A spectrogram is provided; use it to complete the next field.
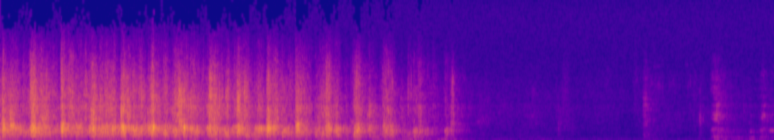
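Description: A steady round of applause from a crowd, many hands clapping in a dense, even patter for about four seconds before fading out, leaving near silence with a faint voice at the end.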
